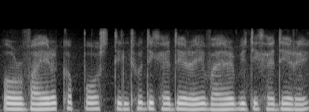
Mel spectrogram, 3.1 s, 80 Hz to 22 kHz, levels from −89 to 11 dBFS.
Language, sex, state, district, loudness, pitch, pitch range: Hindi, female, Arunachal Pradesh, Longding, -14 LUFS, 195 Hz, 190-200 Hz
